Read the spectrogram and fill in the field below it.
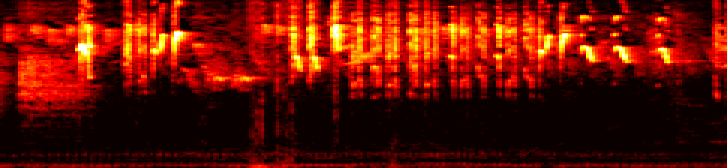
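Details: Sogon calling to a male, excited: scattered sharp, very high chirps and squeaky notes, rising and falling, in an irregular quick series.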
